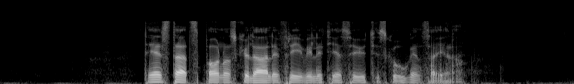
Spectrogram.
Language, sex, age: Swedish, male, 50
